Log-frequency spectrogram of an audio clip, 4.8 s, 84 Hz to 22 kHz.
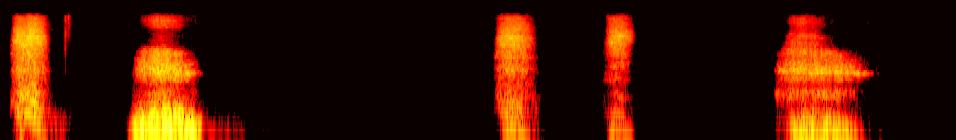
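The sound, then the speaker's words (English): Breathing exercise: two short, sharp sniffs in through the nose, then one longer breath out through the mouth. The sequence repeats, giving five distinct breath sounds with silent pauses between them. “Breathe in for 2 strokes in your nose and 1 stroke out your mouth. So it would sound like this.”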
